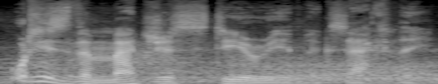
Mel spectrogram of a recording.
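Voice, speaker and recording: An actor playing an earnest, questioning elf leader in a video game, speaking in a measured, direct way. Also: male voice, low-pitched, big pitch swings, over music. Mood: curious. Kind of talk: video game dialogue acting. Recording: reverberant hall, faint background noise.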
